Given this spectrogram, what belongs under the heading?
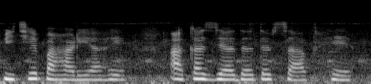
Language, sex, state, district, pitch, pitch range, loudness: Hindi, female, West Bengal, Alipurduar, 230 Hz, 215-245 Hz, -17 LUFS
